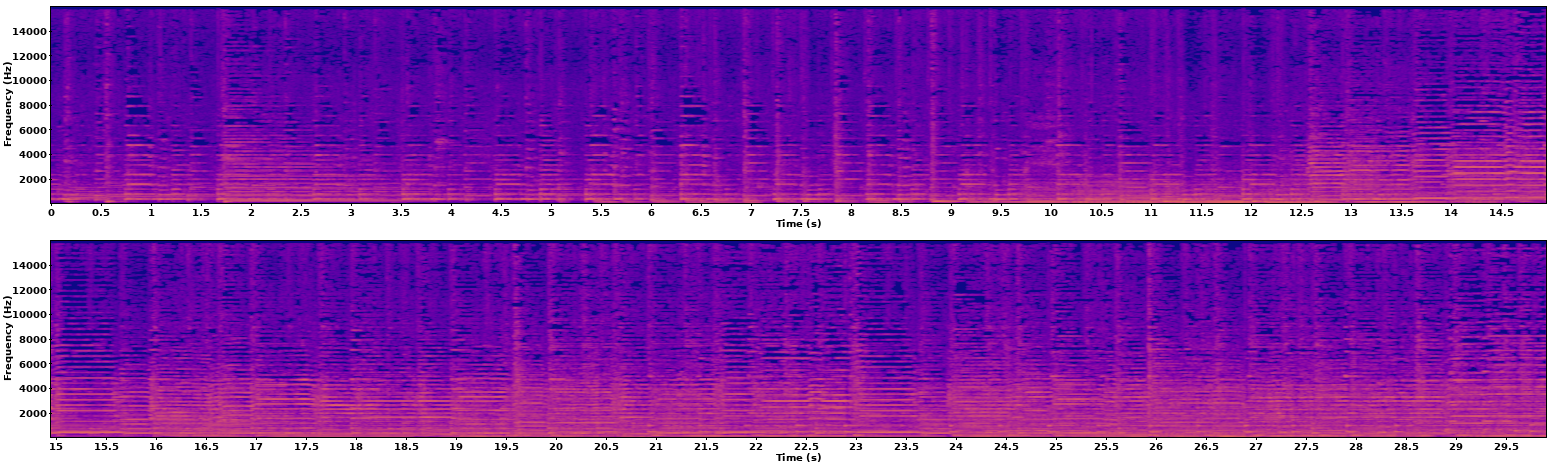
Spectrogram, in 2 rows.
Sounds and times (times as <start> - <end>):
Bluegrass: 0.0 - 29.9
Classical music: 0.0 - 29.9
String section: 0.0 - 29.9
Violin, fiddle: 0.0 - 29.9.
